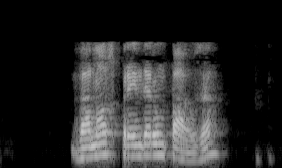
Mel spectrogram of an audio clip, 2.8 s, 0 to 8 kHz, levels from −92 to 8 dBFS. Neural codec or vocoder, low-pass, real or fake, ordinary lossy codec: none; 7.2 kHz; real; AAC, 16 kbps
